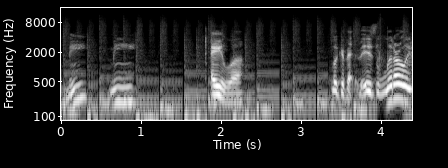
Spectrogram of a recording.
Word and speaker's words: Ayla: it but i would i would go with ayla i mean come on come on it is kayla without the k kayla respects strong people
